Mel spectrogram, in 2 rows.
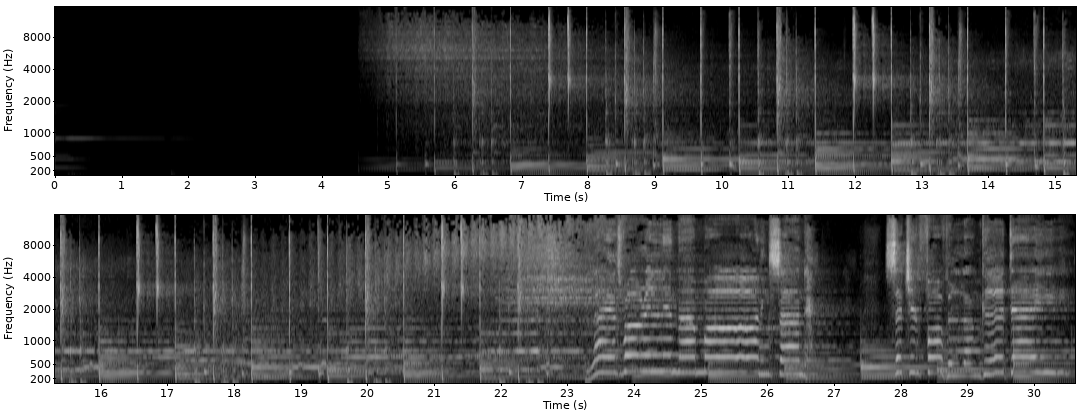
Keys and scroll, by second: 4.4 ctrl+z, 4.7 ctrl+z, 6.1 ctrl+z, 7.1 ctrl+z, 18.2 ctrl+z, 18.6 ctrl+z, 22.4 ctrl+z, 24.2 ctrl+z, 25.2 ctrl+z, 25.9 ctrl+s, 26.2 ctrl+s.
